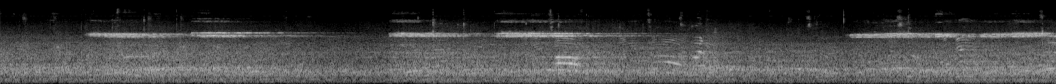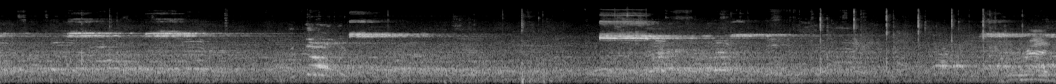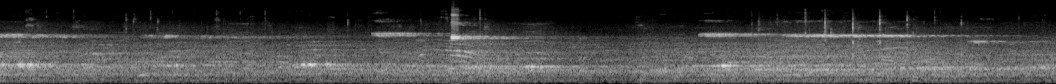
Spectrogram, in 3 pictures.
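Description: Ambience of a busy multi-mat wrestling tournament in a large echoing hall: voices shouting and chattering, with short high referee whistle blasts again and again from the mats. A few sharp slaps or claps stand out, the loudest just past halfway and near the end.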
